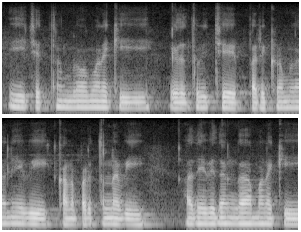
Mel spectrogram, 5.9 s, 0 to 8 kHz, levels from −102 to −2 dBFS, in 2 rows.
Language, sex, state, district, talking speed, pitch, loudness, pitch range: Telugu, male, Andhra Pradesh, Guntur, 120 wpm, 110 Hz, -20 LUFS, 105-115 Hz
